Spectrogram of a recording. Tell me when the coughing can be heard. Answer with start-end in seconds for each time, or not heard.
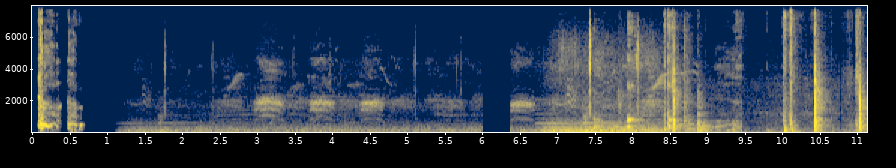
0.1-0.7, 7.5-9.5.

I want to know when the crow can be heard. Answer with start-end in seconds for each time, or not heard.
1.1-8.5.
